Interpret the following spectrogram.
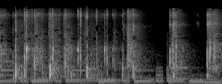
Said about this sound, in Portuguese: Uma salva de palmas, certo?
